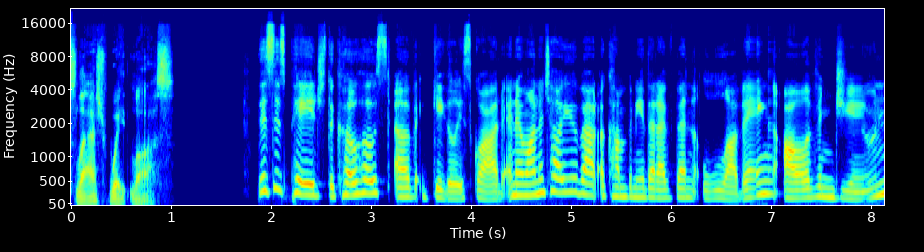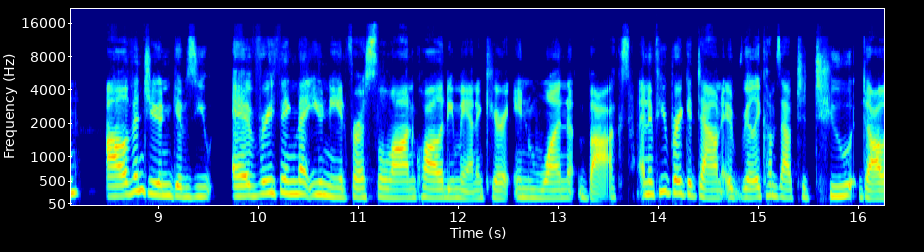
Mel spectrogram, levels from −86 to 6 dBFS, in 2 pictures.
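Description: A speech recording with three network-playback faults. From 6.79 to 7.47 s, just after "company that I've been", the sound turns choppy and robotic, with four short holes (the longest 56 ms) patched over so that about 27% of that stretch is synthetic fill. This is repeated packet loss, where data keeps going missing and the receiver keeps extending the last sound to cover each hole. At 7.85 to 7.93 s a brief smeared, fading patch replaces about 60 ms of audio, and the sound picks up further on. That is a burst of packet loss, with the lost stretch bridged by continuing and dimming the preceding sound. Finally, from 14.73 to 15.33 s, after "you break it down", the speech hurries to about 106% of normal speed at unchanged pitch. This is a jitter buffer speed-up, where the receiver trims around 40 ms of pitch-period slices to shed excess buffered delay.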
